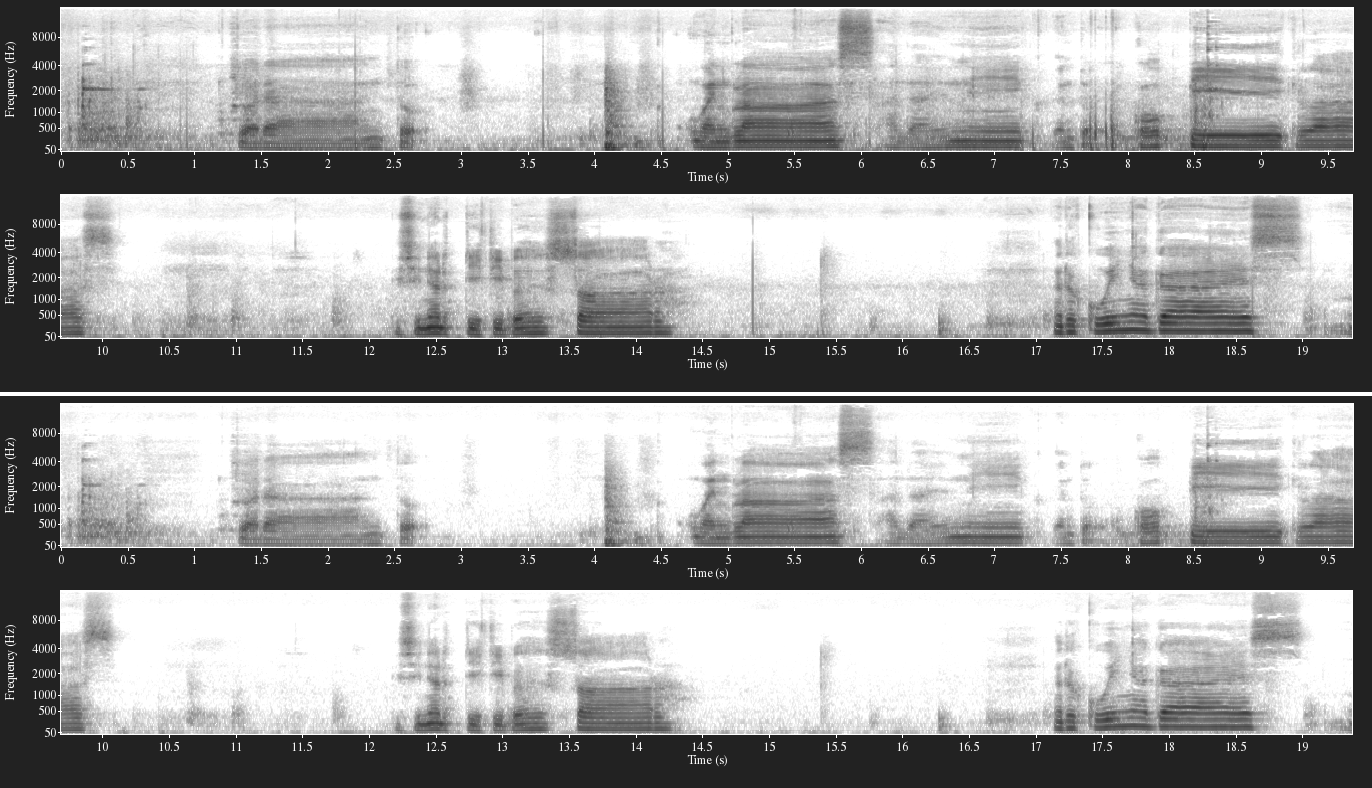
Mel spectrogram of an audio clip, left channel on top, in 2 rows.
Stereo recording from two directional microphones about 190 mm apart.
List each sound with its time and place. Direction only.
1.3 s speech: centre (ahead or behind)
4.6 s speech: 5° left (ahead or behind); by 10.1 s 15° right (ahead or behind)
12.2 s speech: centre (ahead or behind)
17.1 s speech: centre (ahead or behind)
